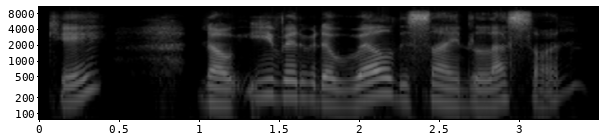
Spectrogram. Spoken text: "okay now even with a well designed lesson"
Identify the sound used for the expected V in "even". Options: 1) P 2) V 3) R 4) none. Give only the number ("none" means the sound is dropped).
2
